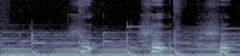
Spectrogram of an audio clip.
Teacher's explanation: Hu is written as fu, but it's not the f sound. Don't make this fricative sound. It's hu. It's like blowing a candle very gently.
